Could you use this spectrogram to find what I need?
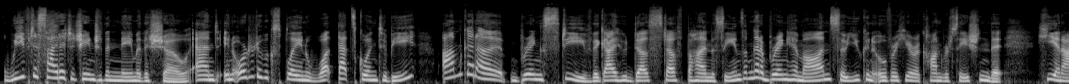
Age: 30-49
